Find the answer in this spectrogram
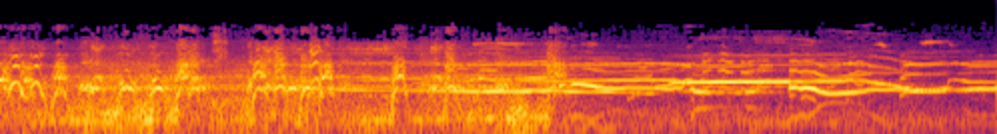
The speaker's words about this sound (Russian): Воют бездомные собаки в писательском поселке Переделкино. Воют и бегают стаями по улице Гоголя, по улице Серафимовича, по улице Павленко. Кажется, они тут единственные жители.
